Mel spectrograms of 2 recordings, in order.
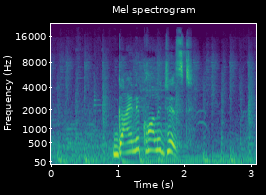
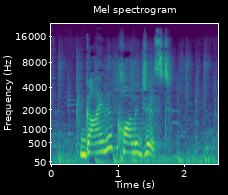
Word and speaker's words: gynecologist: Gynecologist. Gynac बोलते हैं कई लोग. Okay, that's like the short form, but that's how you say this. Gynecologist.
